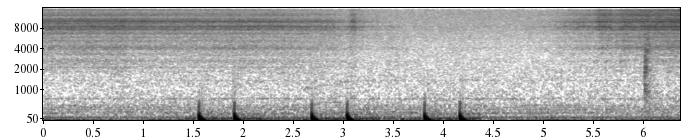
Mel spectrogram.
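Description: Korotkoff sounds from the brachial artery, heard through a stethoscope as the blood pressure cuff deflates: three heartbeats, each a pair of low thumps about a second apart, that begin a second and a half in and stop after about four seconds. The first beat marks the systolic pressure and the point where they stop marks the diastolic, over a steady low hum.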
